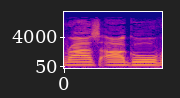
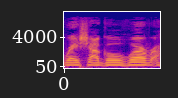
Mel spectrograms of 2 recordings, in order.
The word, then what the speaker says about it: Ra's al Ghul: who's playing Ra's al Ghul, Ra's al Ghul, however you want to pronounce it, although that is explained during this at some point.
